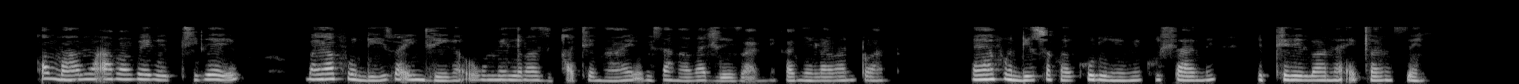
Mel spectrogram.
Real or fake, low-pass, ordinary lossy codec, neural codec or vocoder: fake; 7.2 kHz; MP3, 24 kbps; codec, 16 kHz, 4 kbps, FreqCodec, larger model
